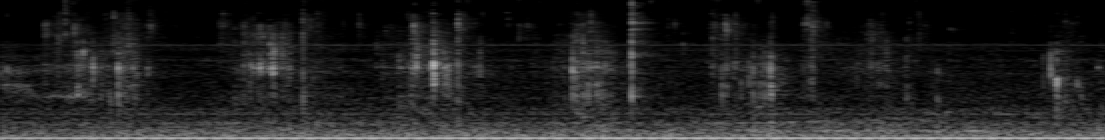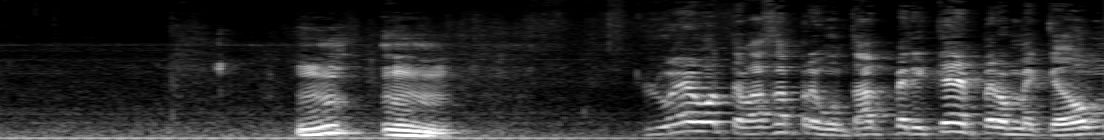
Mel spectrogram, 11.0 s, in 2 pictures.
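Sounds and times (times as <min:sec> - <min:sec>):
man chewing corn on the cob: 0:00.0 - 0:05.7
low hum: 0:00.0 - 0:09.2.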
